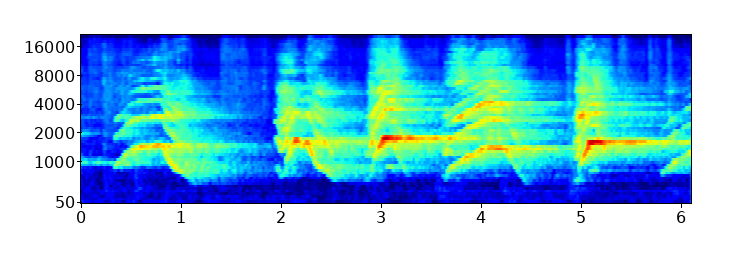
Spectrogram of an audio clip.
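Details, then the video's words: Baby noises: bright, siren-like squeals that swoop up and then slide down, repeated about every second or two with brief gaps. There is no other clear sound. "Baby noises don't need any explanation | Baby Making Noises"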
